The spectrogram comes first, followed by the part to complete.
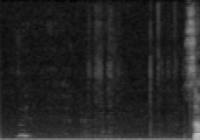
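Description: Marker pen writing on a paper worksheet, a faint, even scratching of the tip across the page.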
